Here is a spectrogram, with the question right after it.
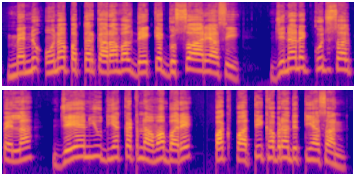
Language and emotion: Punjabi, angry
